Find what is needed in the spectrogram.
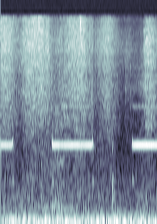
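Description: Toyota Estima's in-cabin reverse-gear warning beeper: a single high beep repeating evenly about once a second, with the car in reverse. Under it runs a steady low rumble from the hybrid's petrol engine running.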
